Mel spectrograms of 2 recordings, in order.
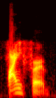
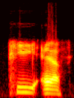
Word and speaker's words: Pfeffer: Students at California Wine History found that Cabernet Pfeffer, P-F-E-F-F-E-R, Cabernet Pfeffer, I would assume the P is silent.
